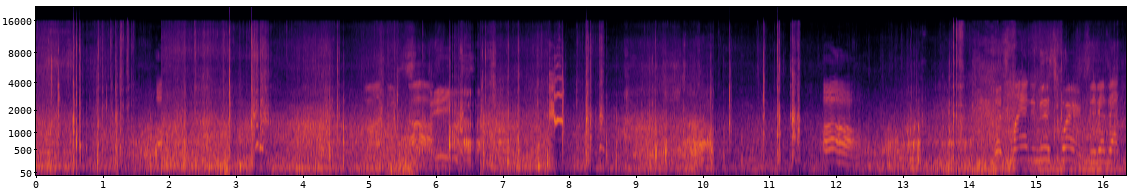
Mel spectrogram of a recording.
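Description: Skateboard wheels rolling over concrete, broken by sharp clacks of boards popping and landing as skaters do flip tricks.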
